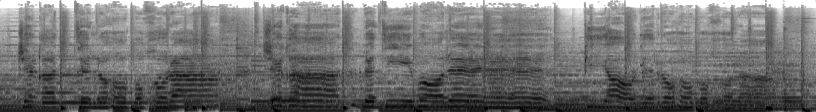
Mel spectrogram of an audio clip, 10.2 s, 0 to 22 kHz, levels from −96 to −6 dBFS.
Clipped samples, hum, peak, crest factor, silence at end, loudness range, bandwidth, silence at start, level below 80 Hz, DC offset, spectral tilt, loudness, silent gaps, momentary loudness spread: under 0.1%; none; 0 dBFS; 12 dB; 0 s; 1 LU; 19.5 kHz; 0 s; -20 dBFS; under 0.1%; -5.5 dB/octave; -12 LUFS; none; 4 LU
